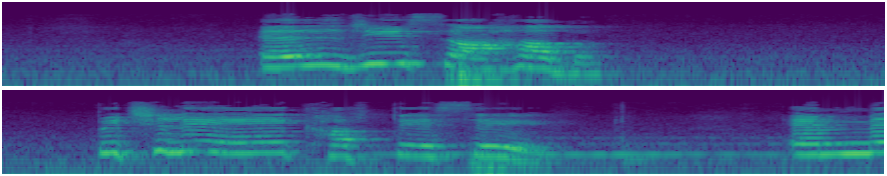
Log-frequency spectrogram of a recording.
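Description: A woman speaks forcefully into a microphone, in short bursts with pauses.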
